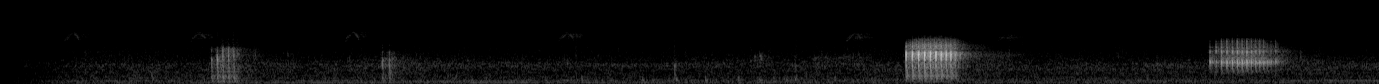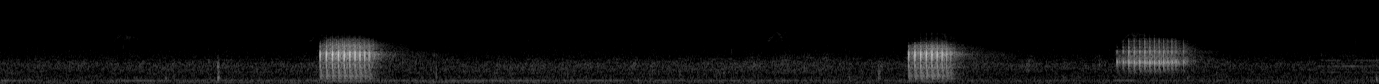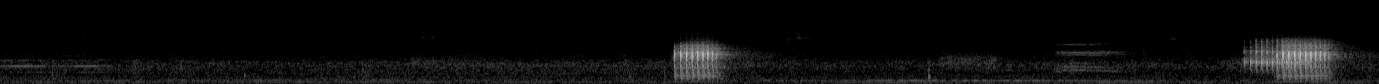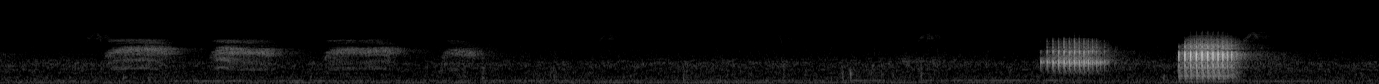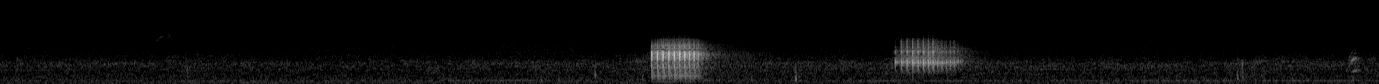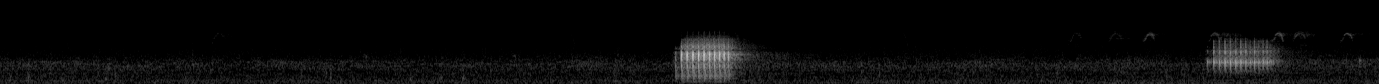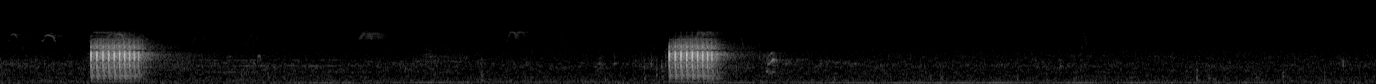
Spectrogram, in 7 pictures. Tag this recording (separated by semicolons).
drum; drumming; woodpecker; xy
